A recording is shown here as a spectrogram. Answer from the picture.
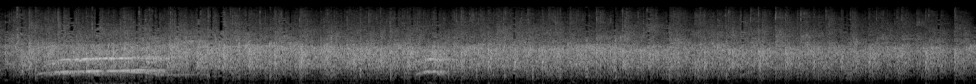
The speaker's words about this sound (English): And I really want to hear a loud applause for the network team.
